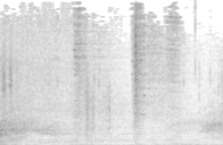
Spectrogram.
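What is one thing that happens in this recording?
A heavy blade clashes in close combat.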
